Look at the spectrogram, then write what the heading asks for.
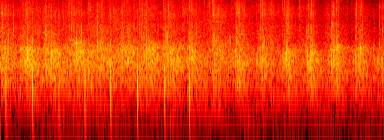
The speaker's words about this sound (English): I want to say thank you to all of our fathers. Can we just give our dads a round of applause this morning?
